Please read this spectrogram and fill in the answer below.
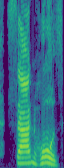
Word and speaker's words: San Jose: origin no recently the San Jose pronounce San hose State University of which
